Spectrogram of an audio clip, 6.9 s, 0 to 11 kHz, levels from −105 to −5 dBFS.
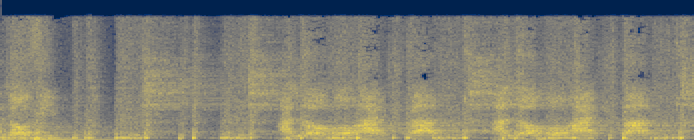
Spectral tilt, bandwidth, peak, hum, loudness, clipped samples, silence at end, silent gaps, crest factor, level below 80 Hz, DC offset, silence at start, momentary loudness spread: -4 dB/octave; 10 kHz; -2 dBFS; none; -19 LUFS; under 0.1%; 0 s; none; 16 dB; -38 dBFS; under 0.1%; 0 s; 8 LU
